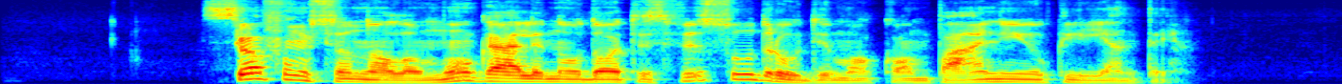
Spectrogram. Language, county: Lithuanian, Kaunas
